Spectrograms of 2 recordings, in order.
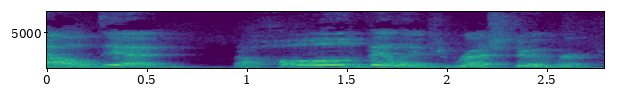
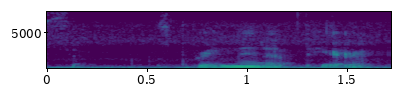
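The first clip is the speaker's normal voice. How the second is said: whisper; 2 semitones lower, 13 dB quieter, faster than usual. Real, not acted. Craft aside.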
